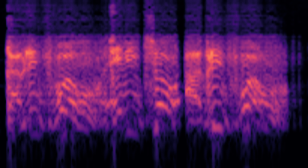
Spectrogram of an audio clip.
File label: attack position, mood med, speech; War Thunder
